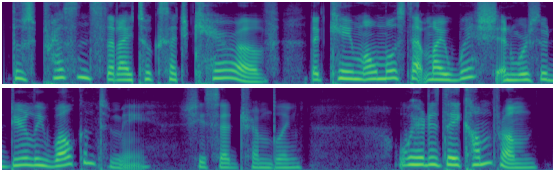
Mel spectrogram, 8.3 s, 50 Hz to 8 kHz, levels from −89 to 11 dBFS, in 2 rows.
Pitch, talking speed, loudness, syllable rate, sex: 215 Hz, 210 wpm, -19 LUFS, 5.5 syllables/s, female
